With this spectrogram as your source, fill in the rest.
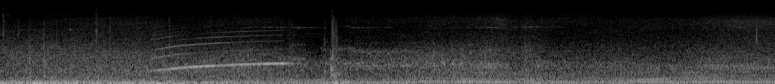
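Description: A damaged police car drives away in GTA 5, its siren rising and sweeping in a steady wail over a continuous engine and road rumble that slowly fades, with no talk.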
